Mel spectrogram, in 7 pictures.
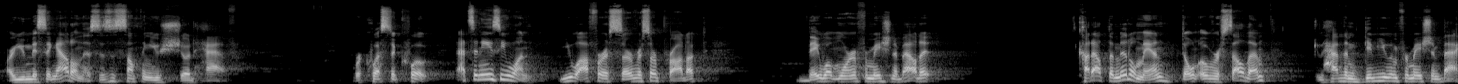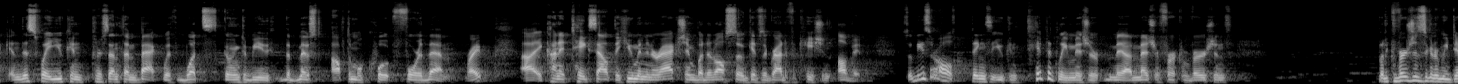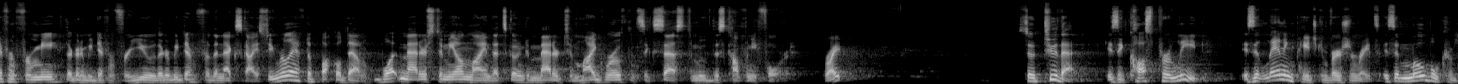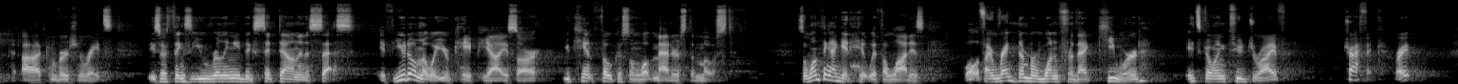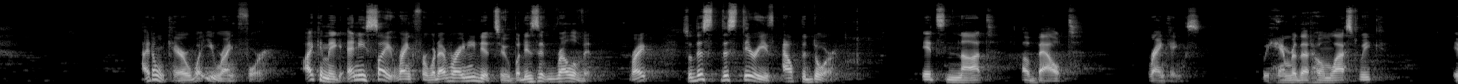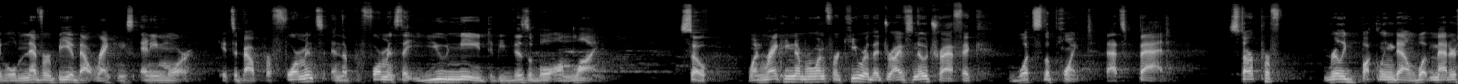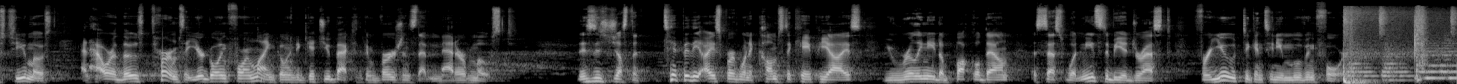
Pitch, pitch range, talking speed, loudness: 125 Hz, 110-150 Hz, 210 wpm, -21 LUFS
